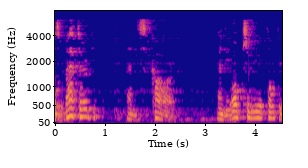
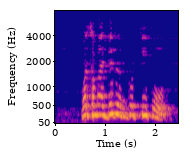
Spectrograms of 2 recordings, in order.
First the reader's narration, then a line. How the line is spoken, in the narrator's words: he cried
